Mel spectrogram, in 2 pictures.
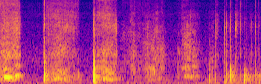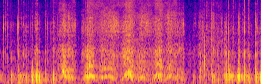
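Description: Long nails scratch along the surface and edges of a black fabric clutch bag held up in the air. The result is a quiet, dry, rasping scrape, broken by a few sharp bursts and then a denser run of quick scratchy strokes.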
